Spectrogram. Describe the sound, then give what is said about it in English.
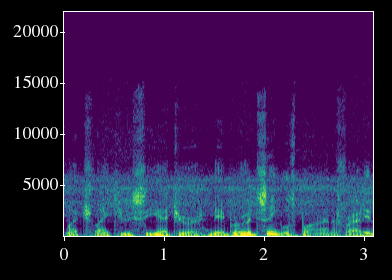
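Crickets chirp on a summer night, a thin, steady high trill that stays faint beneath a man talking throughout. “these summer night creature sounds are made by little dude male bugs rubbing their back legs together to attract their foxy little ladybugs.”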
